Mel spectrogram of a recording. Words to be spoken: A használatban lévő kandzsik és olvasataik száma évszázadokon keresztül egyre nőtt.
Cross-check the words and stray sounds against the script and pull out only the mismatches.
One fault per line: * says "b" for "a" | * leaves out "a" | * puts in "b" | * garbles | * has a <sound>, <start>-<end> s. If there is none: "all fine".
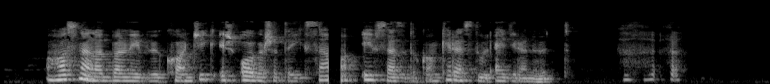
* has a dropout, 3.3-3.4 s
* has a laugh, 6.2-6.9 s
